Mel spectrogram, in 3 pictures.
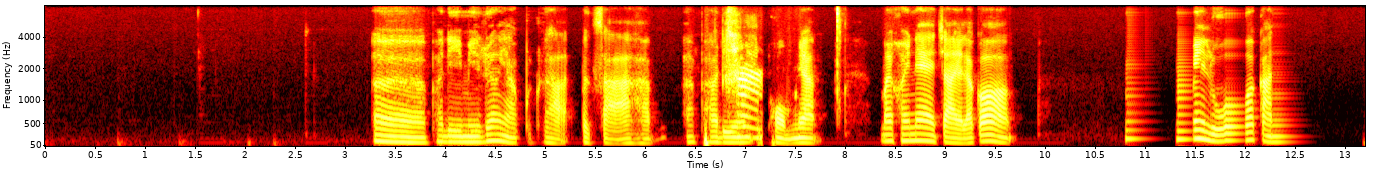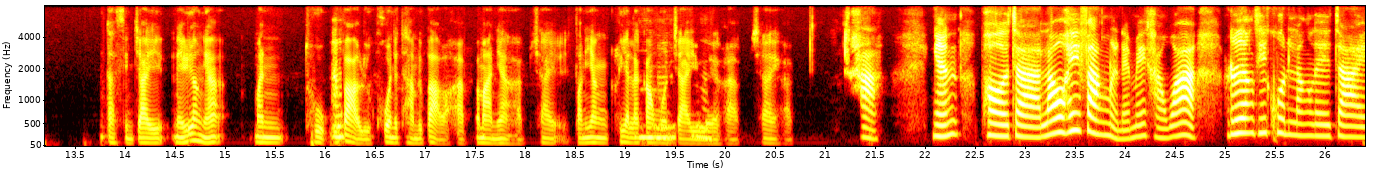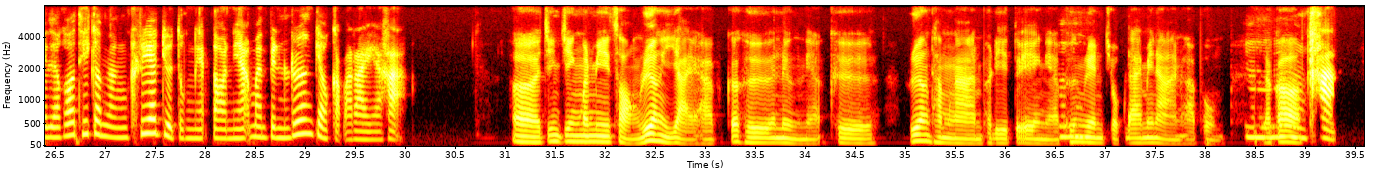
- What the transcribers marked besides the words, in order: mechanical hum; other noise; tsk; unintelligible speech; distorted speech
- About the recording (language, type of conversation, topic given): Thai, advice, ฉันควรทำอย่างไรเมื่อรู้สึกไม่แน่ใจและกลัวการตัดสินใจเรื่องสำคัญในชีวิต?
